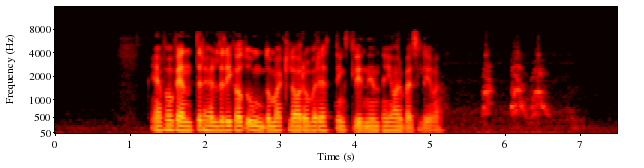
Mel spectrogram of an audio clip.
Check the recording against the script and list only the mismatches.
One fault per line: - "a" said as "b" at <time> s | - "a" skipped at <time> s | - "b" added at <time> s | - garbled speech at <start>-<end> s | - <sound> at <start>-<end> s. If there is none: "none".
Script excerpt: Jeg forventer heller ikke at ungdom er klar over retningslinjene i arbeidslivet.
- dropout at 4.3-4.4 s
- bark at 5.6-6.7 s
